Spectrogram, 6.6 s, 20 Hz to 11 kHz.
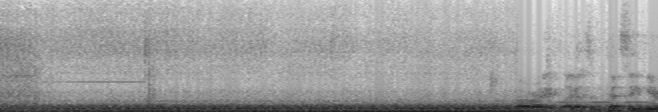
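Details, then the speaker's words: Wrecked 2012 Jeep Wrangler, first start attempt on starting fluid: catches and holds a rough low rumble about five seconds, then falters; runs only on starting fluid, so fuel delivery problem suspected. "the power-steering file return but the engine did run so we must have a fuel delivery hu I'm also out of started fluid but at least we've got a running engine"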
